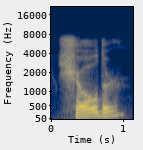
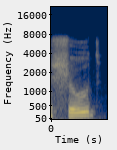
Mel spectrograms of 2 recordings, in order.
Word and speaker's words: should: Shoulder, should, sailor, slow. Very good. Well done. Second time, better. Which is the word with the silent letter? Should? Very good. Well done, Jose. So we don't say should, right?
